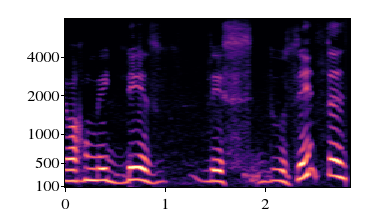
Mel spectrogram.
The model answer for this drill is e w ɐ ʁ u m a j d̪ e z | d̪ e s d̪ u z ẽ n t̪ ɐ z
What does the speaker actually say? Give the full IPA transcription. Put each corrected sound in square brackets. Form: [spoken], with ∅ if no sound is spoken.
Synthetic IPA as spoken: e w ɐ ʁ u m [e] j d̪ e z | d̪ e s d̪ u z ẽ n t̪ ɐ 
